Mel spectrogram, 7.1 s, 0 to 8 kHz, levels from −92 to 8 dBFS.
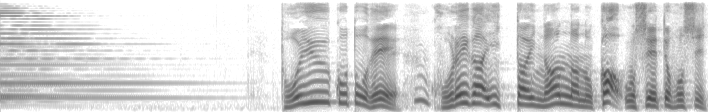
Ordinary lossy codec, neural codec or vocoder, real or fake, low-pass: none; none; real; 7.2 kHz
